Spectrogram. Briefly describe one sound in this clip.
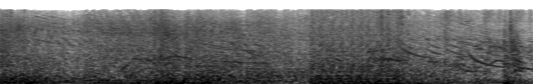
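Gunfire crackles rapidly in a game.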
